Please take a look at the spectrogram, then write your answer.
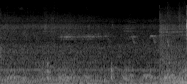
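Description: Soft coos from Royal Teddy pigeons murmur low beneath a steady background hum, faint and close.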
